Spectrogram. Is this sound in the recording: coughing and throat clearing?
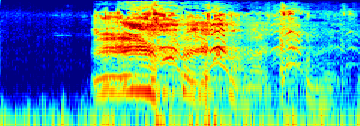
yes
